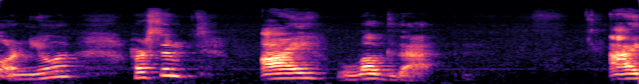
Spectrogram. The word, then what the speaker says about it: Neale: It's Neil or Neela Hurston.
